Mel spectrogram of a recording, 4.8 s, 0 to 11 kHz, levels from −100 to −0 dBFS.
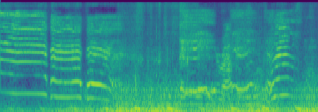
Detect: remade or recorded remade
